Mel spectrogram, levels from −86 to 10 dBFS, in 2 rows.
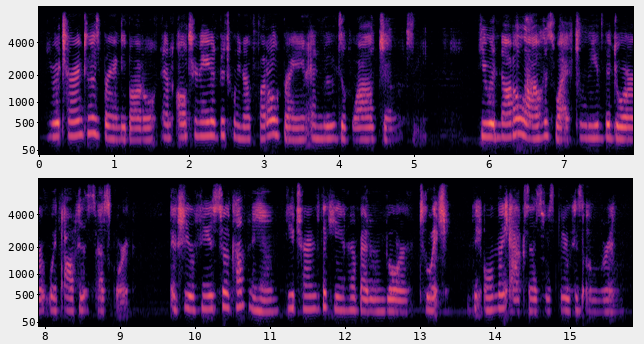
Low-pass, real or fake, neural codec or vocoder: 7.2 kHz; fake; codec, 44.1 kHz, 3.4 kbps, Pupu-Codec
